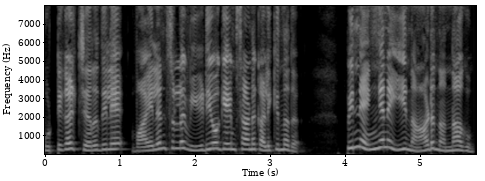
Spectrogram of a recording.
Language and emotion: Malayalam, disgusted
